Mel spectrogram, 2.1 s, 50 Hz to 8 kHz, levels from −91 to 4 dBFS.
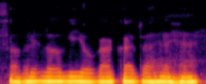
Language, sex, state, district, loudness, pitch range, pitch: Hindi, male, Bihar, Patna, -10 LUFS, 115-120 Hz, 115 Hz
